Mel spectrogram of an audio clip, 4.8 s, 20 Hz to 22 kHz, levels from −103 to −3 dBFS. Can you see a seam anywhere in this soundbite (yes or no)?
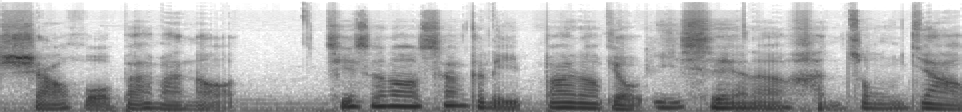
yes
